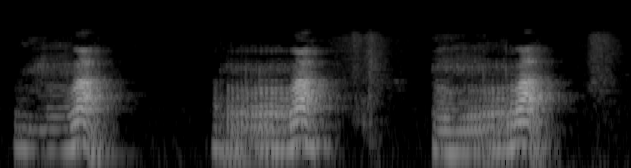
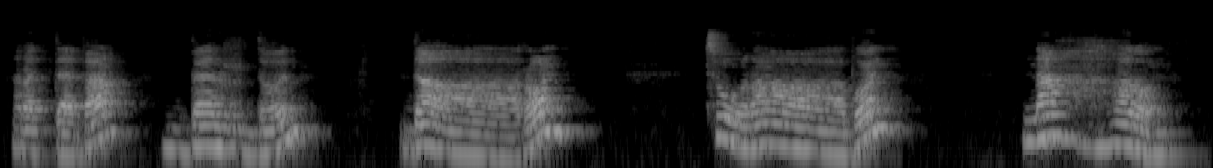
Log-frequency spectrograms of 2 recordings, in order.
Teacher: On va parler de la lettre d'aujourd'hui qui va être une lettre qui ne s'attache pas à la fin, qui fait partie des lettres radines, qui descend légèrement de la ligne de l'écriture, qu'il faut la rouler légèrement aussi au bout de la langue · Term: la lettre ra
